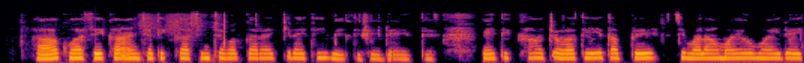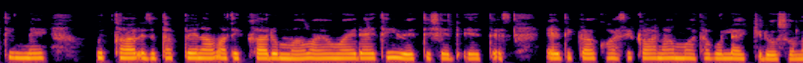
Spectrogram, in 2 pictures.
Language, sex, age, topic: Gamo, male, 18-24, government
